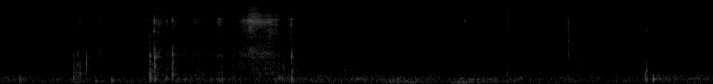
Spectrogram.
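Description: Faint rustling and crinkling of tape-covered paper cutouts being handled, loudest a couple of seconds in, with a few small clicks and taps after.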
